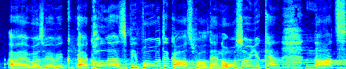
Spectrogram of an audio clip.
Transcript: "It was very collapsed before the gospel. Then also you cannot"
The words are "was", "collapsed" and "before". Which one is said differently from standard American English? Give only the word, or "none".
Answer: collapsed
